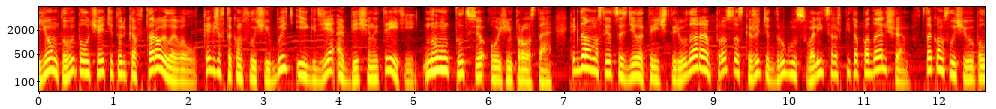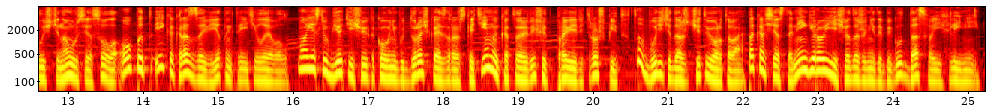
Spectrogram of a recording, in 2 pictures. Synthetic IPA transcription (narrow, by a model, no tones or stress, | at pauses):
jo̞mt̪o̞vɨpəlˠʊt͡ɕæjɪtʲɪt̪o̞lʲkəft̪ɐɾo̞jlˠɛvʲəlˠkaɡʐɨft̪ɐko̞mslˠut͡ɕɪːbɨtʲiɡdʲe̞ʔɐbʲeɕːɪnɨt̪ɾʲetʲɪ̰jnut̪ut̪fsʲoʔo̞t͡ɕɪnʲpɾo̞st̪ə | kɐɡd̪avamɐst̪ɐjo̞t̪sːəzʲdʲelˠət̚ʲt̪ɾʲit͡ɕɪ̥t̪ɨɾʲɪʊd̪aɾəpɾo̞st̪əskɐʐɨtʲɪd̪ɾuɡʊsvɐlʲit̪ʲsəɾɐʂpʲit̪əpɐd̪alʲʂɨft̪ɐko̞mslˠut͡ɕɪːvɨpɐlˠut͡ɕɪ̥tʲɪnɐursʲɪəso̞lˠəʔopɨt̪ikɐkɾaszɐvʲe̞t̪nɨjt̪ɾʲetʲijlˠɛvəlˠno̞jesʲlʲɪʊbʲjotʲɪjɪɕːo̞ɪkɐko̞vənʲɪbʊt̚ʲd̪ʊɾɐt͡ɕkaɪzɾaʐəskəjtʲe̞mɨkɐt̪o̞ɾɨjɾʲɪʂɨt̪̚pɾɐvʲeɾʲɪtʲro̞ʂpʲit̪ːo̞budʲɪtʲɪd̪aʐɨt͡ɕɪt̪vʲo̞rt̪əvəpɐkafsʲeɐst̪ɐlʲnɨjɪɡʲɪɾo̞jɪjɪɕːo̞d̪aʐɨnʲɪd̪əbʲɪɡut̪̚d̪əsvɐixlʲinʲɪj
